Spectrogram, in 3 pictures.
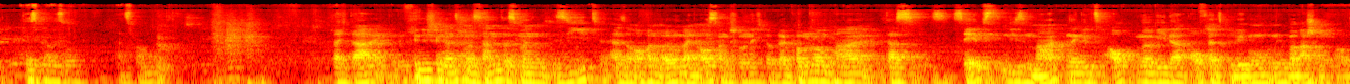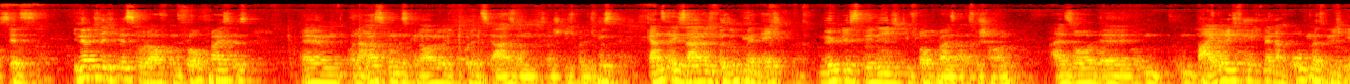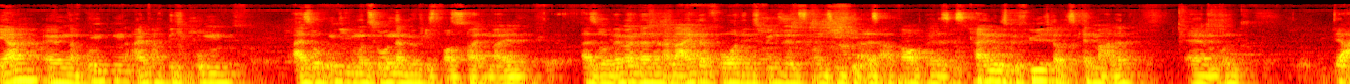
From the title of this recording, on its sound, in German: Live Event aus Stuttgart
